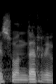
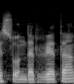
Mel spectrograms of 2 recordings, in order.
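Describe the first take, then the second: First: सौंदर्य ending on "darya", no "ta"; correct form. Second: सौंदर्यता with extra "ta" at the end; wrong form. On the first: Teacher giving the correction, सौंदर्य without final "ta". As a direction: stop सौंदर्य at the "rya". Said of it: "ये सौंदर्य होता है". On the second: Teacher rejecting the wrong word, सौंदर्यता ending in "ta". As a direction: add a final "ta" to सौंदर्यता. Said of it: "सौंदर्यता नहीं होता". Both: Shown as a demonstration.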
